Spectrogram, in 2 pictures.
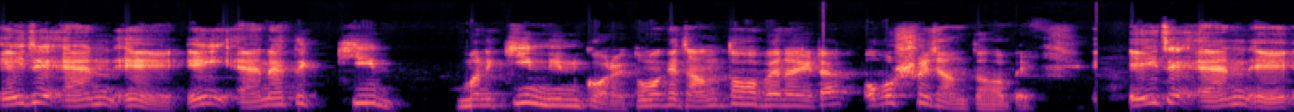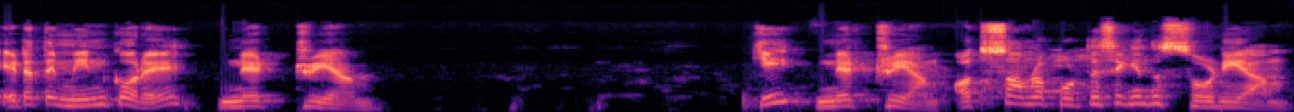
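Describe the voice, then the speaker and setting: A man's voice: sits high, big pitch swings, brisk, a bit bright. A man with a Bangladeshi Bengali accent teaching an exam-prep chemistry lesson, posing questions and answering them himself, repeating key terms for emphasis.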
